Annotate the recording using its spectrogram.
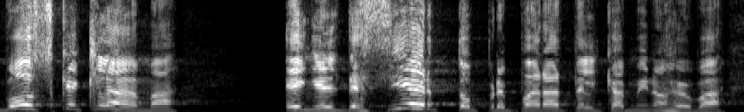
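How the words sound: The pause comes after the word clama. The way is to be prepared in the desert. The speaker calls it right. "es voz que clama. Dos puntos"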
